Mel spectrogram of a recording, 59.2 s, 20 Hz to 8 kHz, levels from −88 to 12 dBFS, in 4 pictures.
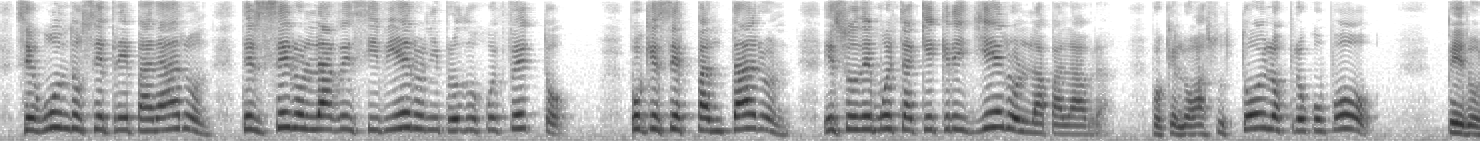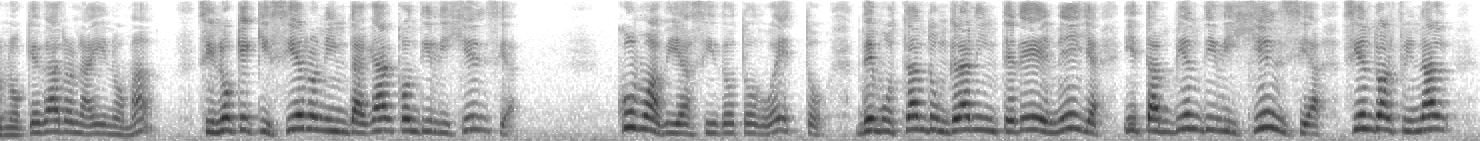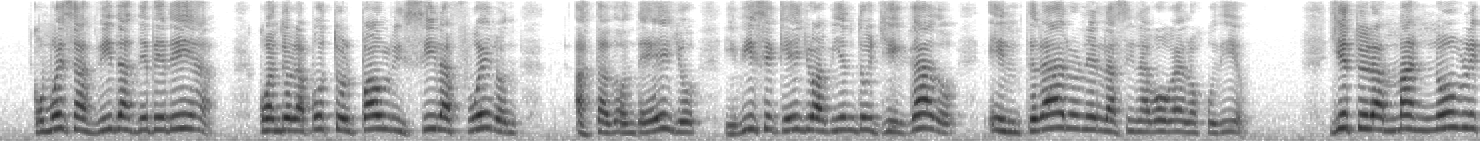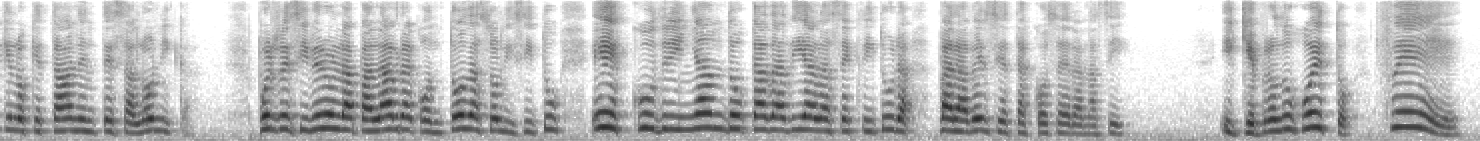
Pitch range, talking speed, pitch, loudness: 220-275 Hz, 115 wpm, 250 Hz, -17 LUFS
